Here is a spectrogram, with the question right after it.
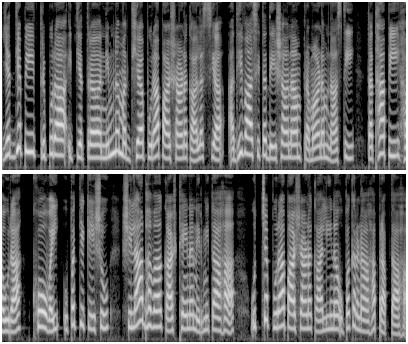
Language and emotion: Sanskrit, neutral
